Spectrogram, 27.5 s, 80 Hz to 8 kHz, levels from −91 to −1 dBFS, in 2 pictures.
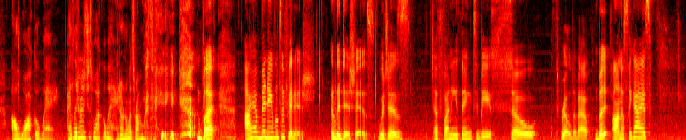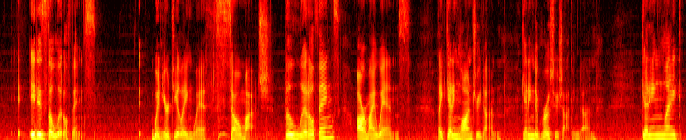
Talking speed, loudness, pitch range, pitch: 140 wpm, -26 LUFS, 195-265 Hz, 215 Hz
